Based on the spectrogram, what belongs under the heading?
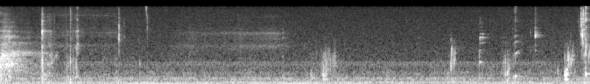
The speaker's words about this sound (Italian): Poi, mo devo ribermi l'acqua. Ah. Fatemi bere un po' d'acqua perché sennò...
